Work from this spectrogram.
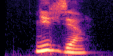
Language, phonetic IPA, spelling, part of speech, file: Russian, [nʲɪlʲˈzʲa], нельзя, adjective, Ru-нельзя.ogg
- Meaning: 1. it is impossible (perfective aspect), one cannot, you can't 2. it is prohibited (imperfective aspect), it is forbidden, it is not allowed, one must not 3. one cannot 4. not an option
